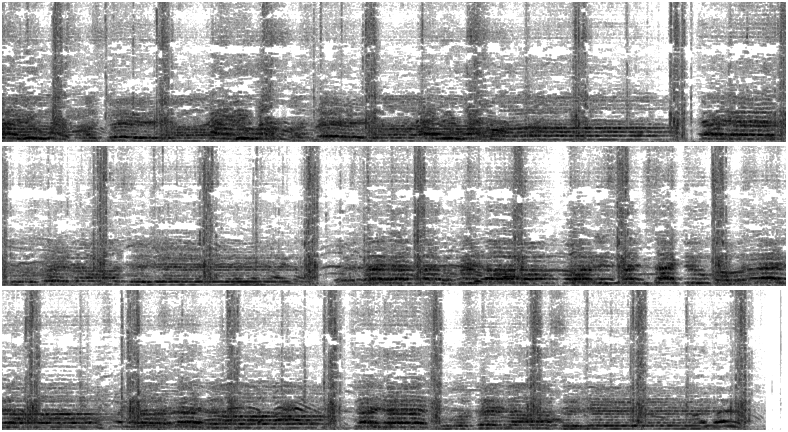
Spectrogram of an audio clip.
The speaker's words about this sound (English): Here are the sounds of the Tongan crowd cheering on Australia last week at their game.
